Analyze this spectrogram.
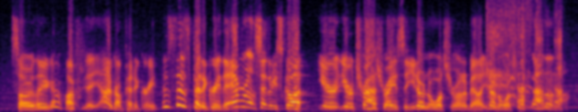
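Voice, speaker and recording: In a raised, projected voice with an Australian accent, a man speaks at a very fast pace with hardly any pauses, using a high pitch, a bright, sharp tone, and very wide pitch swings. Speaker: esports racing commentator. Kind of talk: live commentary.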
